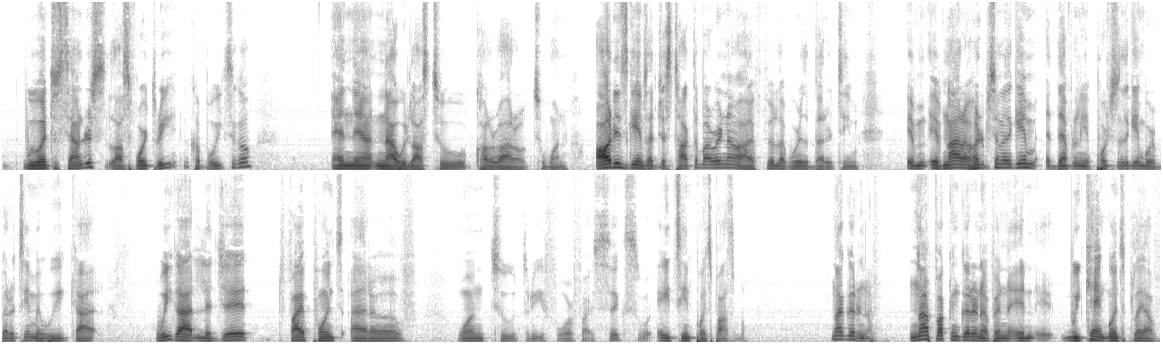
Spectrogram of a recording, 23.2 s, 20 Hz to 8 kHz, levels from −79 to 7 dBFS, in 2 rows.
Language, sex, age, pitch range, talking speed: English, male, 30-49, 105-130 Hz, 225 wpm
